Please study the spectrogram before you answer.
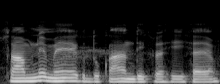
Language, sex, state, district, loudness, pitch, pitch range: Hindi, male, Haryana, Jhajjar, -16 LUFS, 130 Hz, 125-150 Hz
